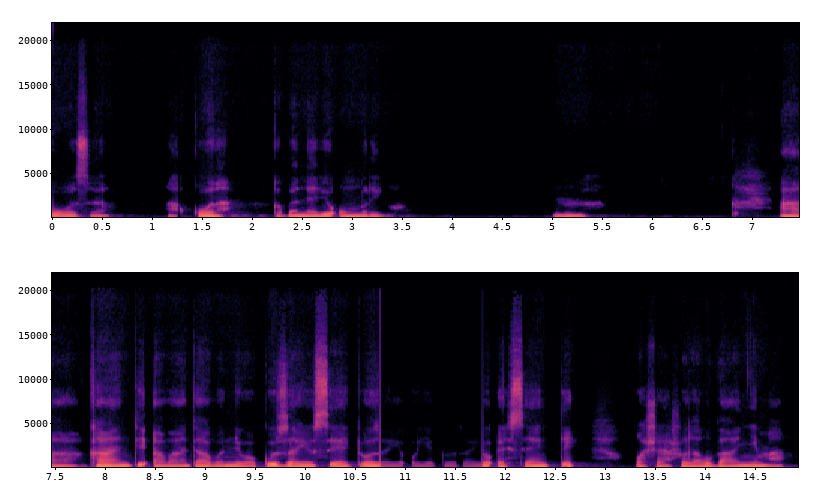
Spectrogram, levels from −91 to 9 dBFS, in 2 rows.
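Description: At 1.21 to 1.28 s, and again at 8.82 to 8.88 s, there is damaged data in the compressed stream. Each burst lasts about 60 ms. Part of the encoded data was corrupted there. The decoder misread those frames and lost sync. It then had to hunt for the next valid frame header before normal playback resumed. Each event is heard as a chirp, squawk, click or short hole.

From 10.74 to 11.77 s, the speech drops by about 22 dB. The centred voice nearly vanishes, leaving only a faint residue. The likely cause is one channel inverted. With one stereo channel in reversed polarity, summing to mono cancels everything the two channels share. Only the small difference between them survives. For about one second, this leaves a weak trace of the voice.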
